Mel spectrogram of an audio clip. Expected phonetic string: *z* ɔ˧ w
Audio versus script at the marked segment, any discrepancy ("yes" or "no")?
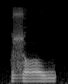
no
